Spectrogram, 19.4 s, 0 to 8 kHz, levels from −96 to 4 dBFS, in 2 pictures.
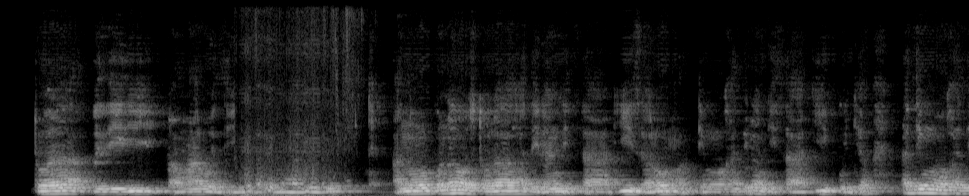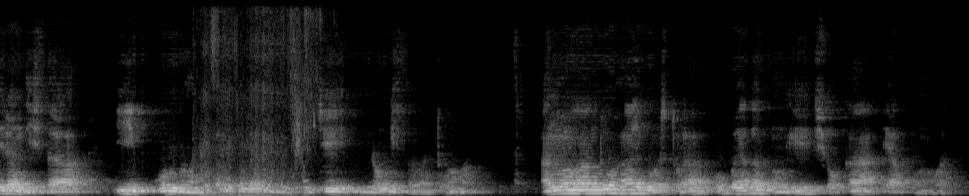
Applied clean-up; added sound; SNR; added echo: neural separator model SepFormer DNS4.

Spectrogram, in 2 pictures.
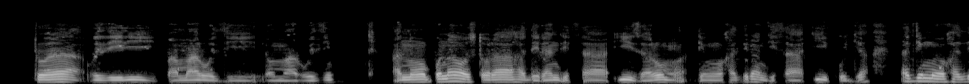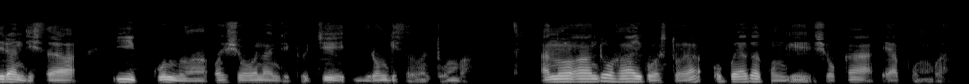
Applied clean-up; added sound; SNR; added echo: none; none; none; none.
